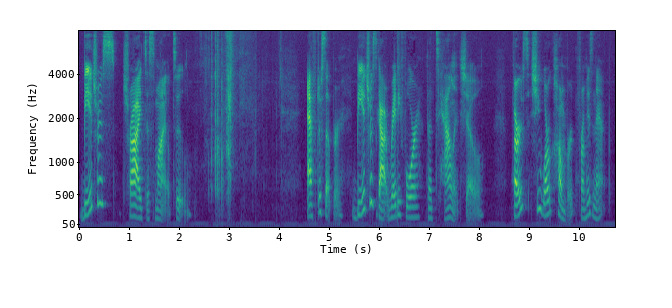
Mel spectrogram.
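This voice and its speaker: A woman reading a children's storybook aloud in an expressive, animated way with dramatic pauses. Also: fairly low pitch. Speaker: read-aloud narrator.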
